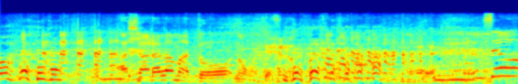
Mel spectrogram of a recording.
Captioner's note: laughter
